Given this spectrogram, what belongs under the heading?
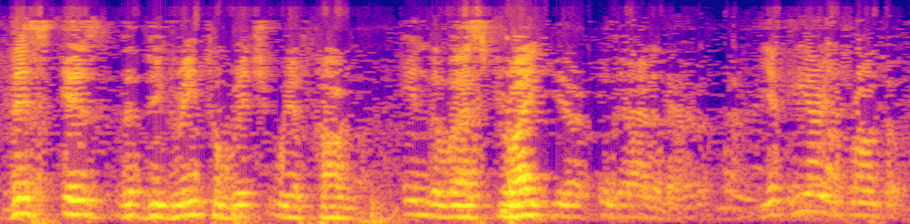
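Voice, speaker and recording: Halting man, distant and roomy. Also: on the high side. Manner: halting, many fillers and restarts. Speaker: interviewer. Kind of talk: hesitant spoken question to a speaker. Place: event hall. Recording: distant mic, dull, roomy hall with hiss.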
